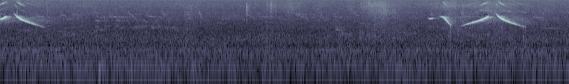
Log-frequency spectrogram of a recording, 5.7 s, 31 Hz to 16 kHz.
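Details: First-summer male Common rosefinch singing abundantly in Bazel, Belgium, on 7 June 2015, returning to the same branch. Clear slurred whistles: one short phrase at the start, then after a four-second pause a rising-and-falling phrase of several notes, over low background rumble.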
